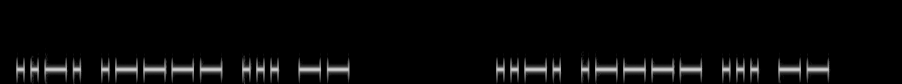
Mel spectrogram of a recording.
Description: Morse code, heard as a keyed tone, about 17 wpm, 700 Hz. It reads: F1SM F1SM
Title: DXCC-100 Call Signs - 4 Characters - Repeated 3x - 17wpm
